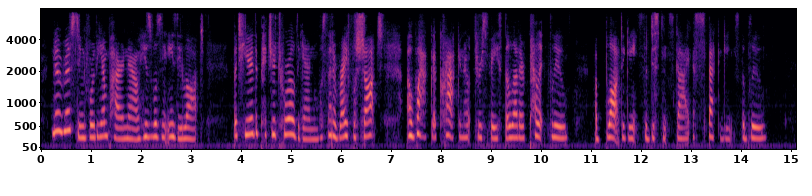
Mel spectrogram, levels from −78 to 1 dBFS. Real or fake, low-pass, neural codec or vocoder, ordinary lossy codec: real; 7.2 kHz; none; AAC, 32 kbps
